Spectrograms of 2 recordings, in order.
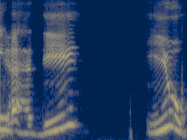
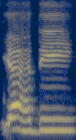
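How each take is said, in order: First: The word ends in a 'yu' syllable. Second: The word ends in an 'ee' sound. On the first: The speaker calls it wrong. "এখানেও কিন্তু পড়া কঠিন।" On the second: The speaker calls it right. "পেশটাকে আমি সাকিন বানায় দেব।"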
